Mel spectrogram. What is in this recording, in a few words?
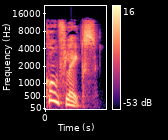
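"cornflakes", British English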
